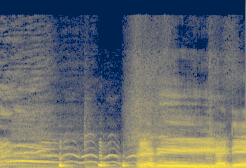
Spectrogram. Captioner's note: laughing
